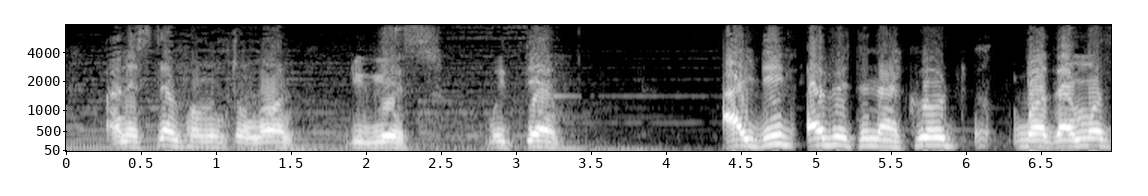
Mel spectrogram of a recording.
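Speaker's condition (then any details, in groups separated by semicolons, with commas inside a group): Cerebral palsy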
